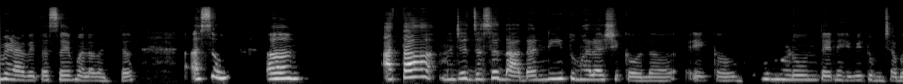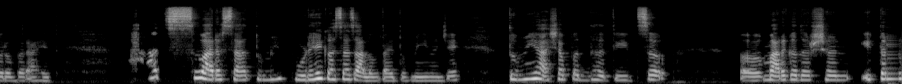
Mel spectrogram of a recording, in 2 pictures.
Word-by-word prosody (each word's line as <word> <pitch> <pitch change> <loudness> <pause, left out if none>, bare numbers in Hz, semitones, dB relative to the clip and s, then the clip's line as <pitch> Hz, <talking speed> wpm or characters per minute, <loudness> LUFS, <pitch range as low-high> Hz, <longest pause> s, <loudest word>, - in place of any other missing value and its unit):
मिळावेत 210 -6 -3
असंही 210 +1 -1
मला 180 -3 -6
वाटतं. 170 0 -9 0.7
असो 285 +4 +5 0.4
अ, 255 - +5 1.2
आता 240 +7 +7 0.3
म्हणजे 250 +3 -1
जसं 240 +3 0
दादांनी 210 +5 -1
तुम्हाला 225 -3 -2
शिकवलं, 175 -4 -6 0.2
एक 185 0 -11
अ, 180 - -9
गुरु 180 +8 -8
म्हणून 215 -2 -5
ते 195 -1 -4
नेहमी 195 -2 -9
तुमच्या 180 -3 -9
बरोबर 175 0 -6
आहेत. 170 0 -10 0.8
हाच 330 -4 +4
वारसा 220 -5 +5
तुम्ही 225 +2 -5
पुढे 220 +4 +4
कसा 235 0 +1
चालवताय 170 -6 -2
तुम्ही? 175 0 -7
म्हणजे 175 +3 -8 0.5
तुम्ही 240 +3 +3
अशा 235 - -3
पद्धतीचं 205 -1 -3 0.8
अ, - - -3 0.2
मार्गदर्शन 205 0 0 0.2
इतर 250 +2 -1
210 Hz, 115 wpm, -23 LUFS, 180-235 Hz, 1.2 s, आता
